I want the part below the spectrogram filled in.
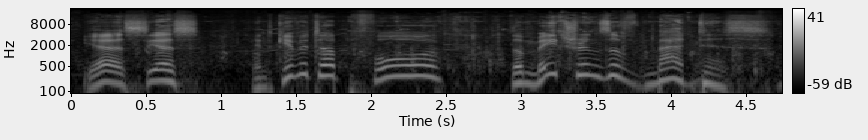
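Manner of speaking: high, slow showman's call to the crowd; rally the crowd like a stage host; hyped announcer. Acted. Dancer hyping the crowd after the show, high announcer call.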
